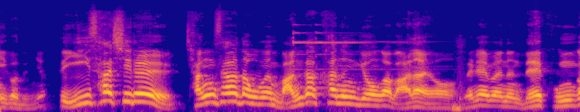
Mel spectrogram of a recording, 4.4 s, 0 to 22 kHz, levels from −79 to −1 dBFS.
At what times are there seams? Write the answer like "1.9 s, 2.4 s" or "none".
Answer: none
